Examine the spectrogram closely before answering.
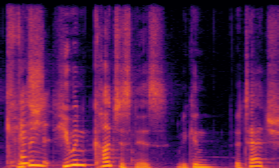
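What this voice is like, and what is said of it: Professorial accent impression of Walter from Fringe. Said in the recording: “I'm trying to do the English accent by an, or American accent by an Australian, but also kind of a weird professory ... Walter. Main character from Fringe”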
